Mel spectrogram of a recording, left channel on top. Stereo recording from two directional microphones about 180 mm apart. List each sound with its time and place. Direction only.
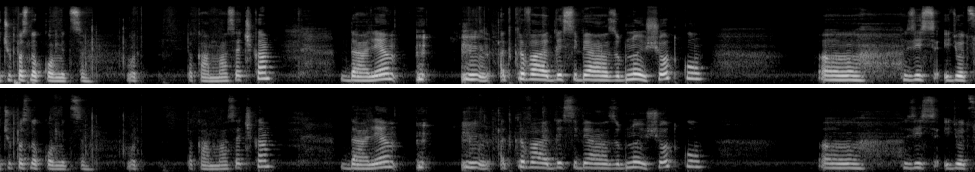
0.0 s speech: 35° left (ahead or behind)
4.1 s speech: 35° left (ahead or behind)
